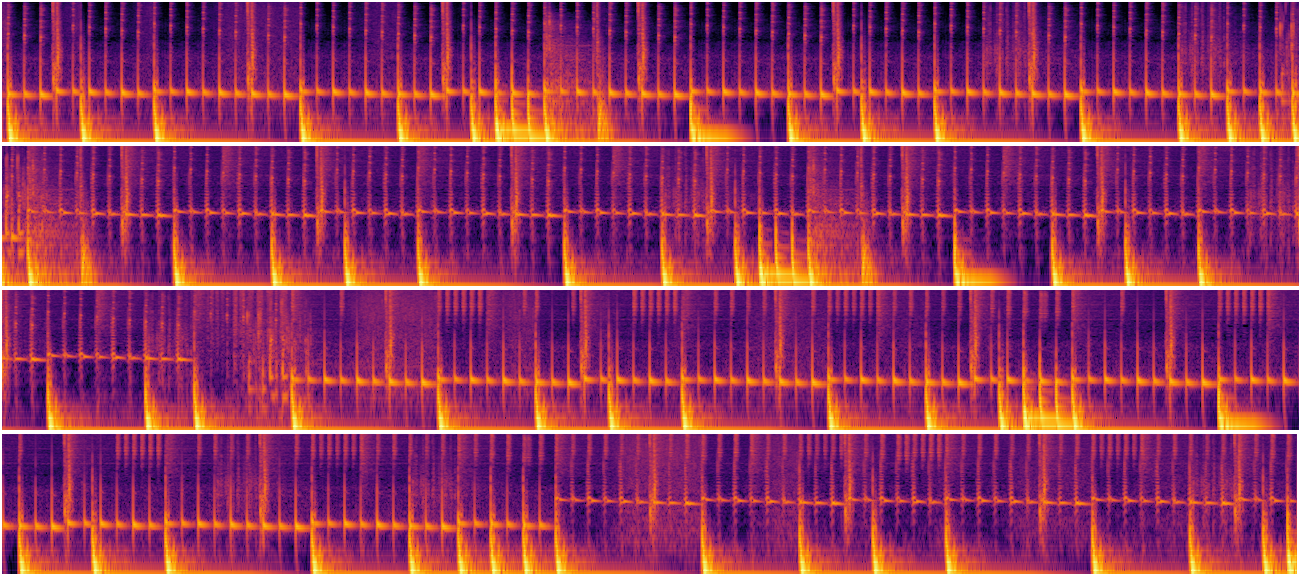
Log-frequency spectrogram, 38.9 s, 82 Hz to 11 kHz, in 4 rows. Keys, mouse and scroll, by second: 0.2 alt+click, 1.1 alt+right click, 2.0-5.4 alt+drag, 5.7 alt+click, 6.6 alt+middle click, 7.0 right click, 7.1 alt+right click, 7.4 click, 7.5 alt+click, 8.6 ctrl+s, 9.3 alt+click, 9.8 alt+middle click, 10.3 alt+click, 11.0 click, 11.2 alt+middle click, 11.8 alt+click, 12.2 alt+right click, 12.6 alt+middle click, 13.4 click, 13.8 alt+right click, 14.6 click, 15.0 alt+middle click, 15.4 alt+right click, 15.8 click, 16.3 alt+right click, 16.9-18.3 alt+drag, 18.3-20.8 alt+right drag, 20.8 click, 21.8 click, 22.1-23.5 alt+right drag, 23.5 click, 24.1 alt+right click, 24.8 alt+click, 25.6 alt+right click, 26.3 alt+click, 26.8 alt+right click, 27.8-29.2 right drag, 29.2-32.7 alt+right drag, 32.7 alt+middle click, 33.7-37.8 alt+right drag.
